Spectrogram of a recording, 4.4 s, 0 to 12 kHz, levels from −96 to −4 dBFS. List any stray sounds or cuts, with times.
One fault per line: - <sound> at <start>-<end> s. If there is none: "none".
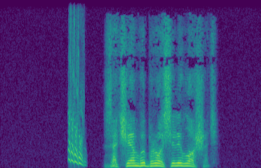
- chirp at 1.1-1.5 s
